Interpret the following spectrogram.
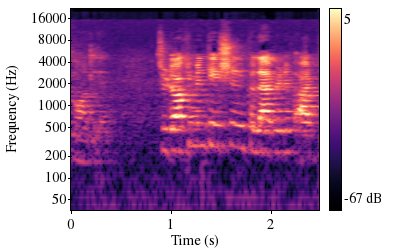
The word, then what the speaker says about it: Magdalene: And I think about access in the unspoken rules here like when I wonder why Magdalene is produced pronounced modeling.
